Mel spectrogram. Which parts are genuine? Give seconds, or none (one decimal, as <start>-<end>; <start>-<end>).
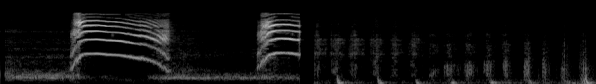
0.0-1.4; 4.3-6.0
